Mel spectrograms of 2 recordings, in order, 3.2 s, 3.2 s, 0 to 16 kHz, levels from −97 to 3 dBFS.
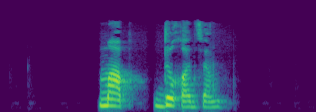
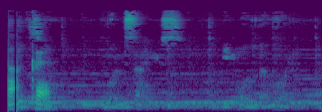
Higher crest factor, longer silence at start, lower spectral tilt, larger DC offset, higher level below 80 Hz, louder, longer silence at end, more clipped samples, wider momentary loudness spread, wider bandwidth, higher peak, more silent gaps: about the same, 20 dB vs 22 dB; first, 1 s vs 0.05 s; first, -5.5 dB/octave vs -2.5 dB/octave; neither; first, -62 dBFS vs -84 dBFS; first, -17 LUFS vs -42 LUFS; first, 0.95 s vs 0 s; neither; second, 14 LU vs 18 LU; second, 8 kHz vs 11.5 kHz; first, -2 dBFS vs -24 dBFS; neither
